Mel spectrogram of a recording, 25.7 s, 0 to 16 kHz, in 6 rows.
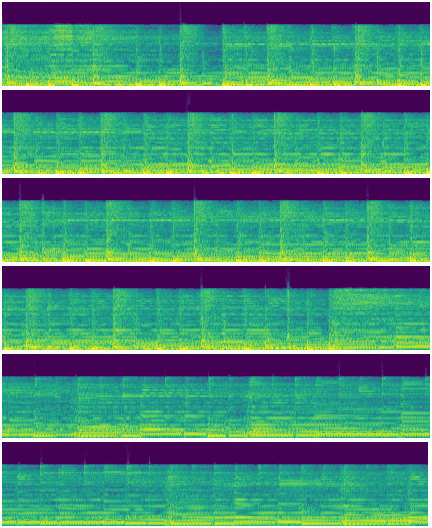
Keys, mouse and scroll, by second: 0.6 click, 0.8 click, 0.9 double click, 4.0 click, 6.4 click, 11.3 click, 11.6 right click, 11.8 double right click, 15.8 click, 15.9 click, 16.0 double click, 20.3 scroll down 2, 22.2 middle click, 24.1 scroll up 2, 25.3 middle click.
